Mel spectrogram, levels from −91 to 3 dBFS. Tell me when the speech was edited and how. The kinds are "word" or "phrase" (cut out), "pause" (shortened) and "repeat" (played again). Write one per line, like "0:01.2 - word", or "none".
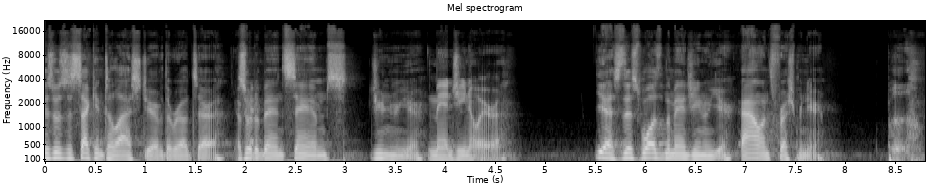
none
